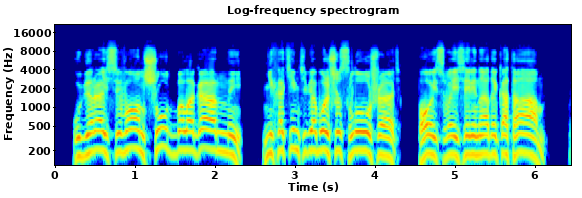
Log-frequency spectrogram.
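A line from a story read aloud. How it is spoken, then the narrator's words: Crowd yelling loudly. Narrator (Russian): Зрители орали во все горло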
